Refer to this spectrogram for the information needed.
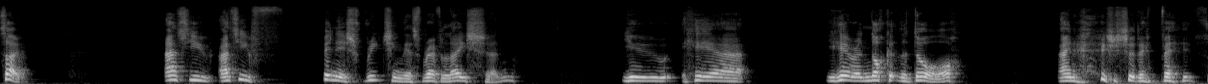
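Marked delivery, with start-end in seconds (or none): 10.6-12.0 speech broken up by laughter throughout. Describing a knock at the door, laughing while talking. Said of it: "I'm just laughing".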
